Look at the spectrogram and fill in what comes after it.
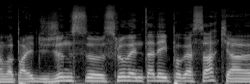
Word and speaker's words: Tadej Pogačar: On va parler de Vuelta, on va parler de vélo, et on va parler de Tadej Pogačar. Est-ce que c'est bien prononcé? – C'est parfait, vous êtes aussi bon en slovène qu'en anglais.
